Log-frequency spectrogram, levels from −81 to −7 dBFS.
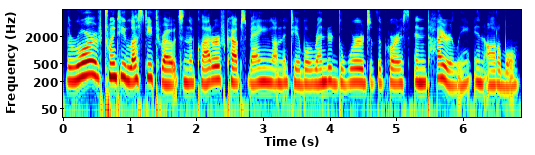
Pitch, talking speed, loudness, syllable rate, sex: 200 Hz, 200 wpm, -18 LUFS, 5.6 syllables/s, female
